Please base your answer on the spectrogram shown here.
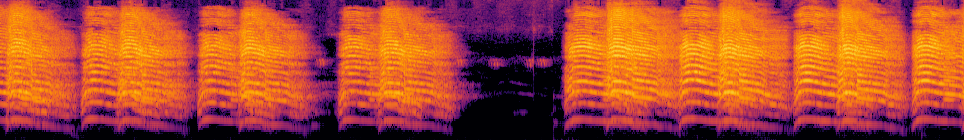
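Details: A Hadeda ibis (Bostrychia hagedash) in southern Africa gives loud, harsh, braying calls, each under a second long, in quick runs of three or four with a short pause between runs.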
